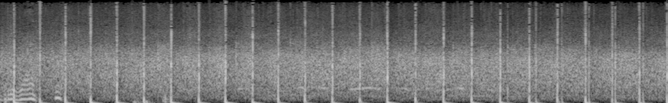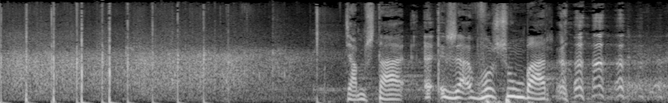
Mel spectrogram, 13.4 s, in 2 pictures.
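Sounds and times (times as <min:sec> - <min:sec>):
laughter: 0:00.0 - 0:01.0, 0:12.1 - 0:13.3
audience applause: 0:00.0 - 0:09.8
rhythmic sharp claps: 0:00.0 - 0:10.2
speech: 0:00.3 - 0:00.8, 0:10.1 - 0:13.1.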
